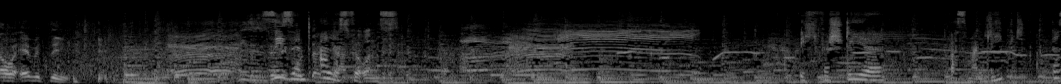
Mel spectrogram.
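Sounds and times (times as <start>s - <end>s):
speech: 0.0s - 5.8s, 8.0s - 10.5s
sea water splashing as sheep are washed in Atlantic waves: 0.0s - 10.5s
sheep bleating during washing in Atlantic sea waves in Senegal: 1.6s - 2.9s, 4.6s - 7.0s.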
